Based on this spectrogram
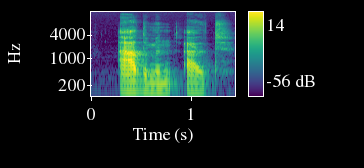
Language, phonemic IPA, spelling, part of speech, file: Dutch, /ˈadəmə(n) ˈœyt/, ademen uit, verb, Nl-ademen uit.ogg
- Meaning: inflection of uitademen: 1. plural present indicative 2. plural present subjunctive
